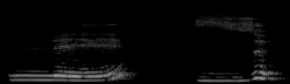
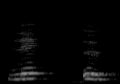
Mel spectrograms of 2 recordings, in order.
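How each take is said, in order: First: The words are joined by a linking z sound. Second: The words are said without a linking z sound. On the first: The speaker calls it right. "Il faut faire la liaison" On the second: The speaker calls it wrong. "on ne peut pas dire les E. Non"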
